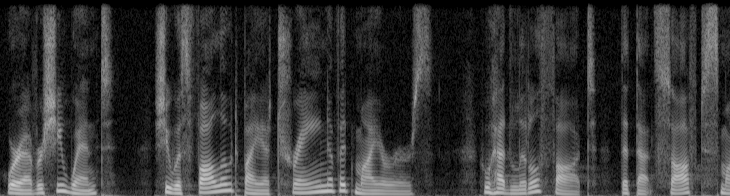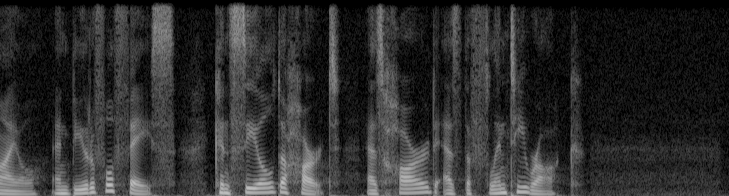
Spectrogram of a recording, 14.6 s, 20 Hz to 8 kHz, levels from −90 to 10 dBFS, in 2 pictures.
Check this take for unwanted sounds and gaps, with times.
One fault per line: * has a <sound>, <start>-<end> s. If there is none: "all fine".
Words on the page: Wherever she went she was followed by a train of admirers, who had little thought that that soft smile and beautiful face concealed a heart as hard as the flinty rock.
all fine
